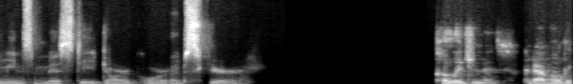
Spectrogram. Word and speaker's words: caliginous: Colliginous. Could I have all the information, please? The only pronunciation is colliginous.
